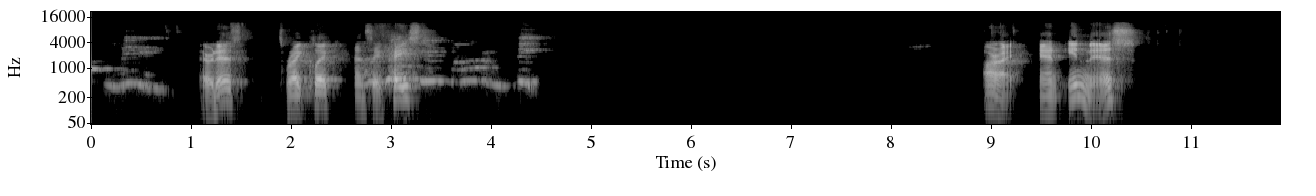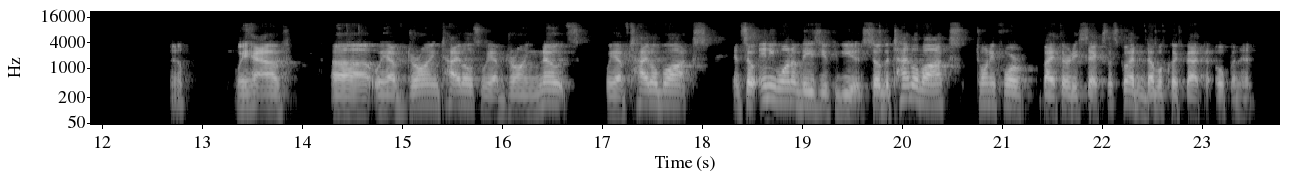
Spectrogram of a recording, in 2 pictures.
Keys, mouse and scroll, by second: 1.3 click, 2.1 right click, 3.6 click, 9.3 click, 9.9 click, 11.1 click, 11.4 click, 15.2 click, 20.2 click, 23.0 click, 23.2 click.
